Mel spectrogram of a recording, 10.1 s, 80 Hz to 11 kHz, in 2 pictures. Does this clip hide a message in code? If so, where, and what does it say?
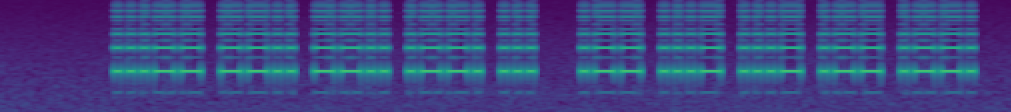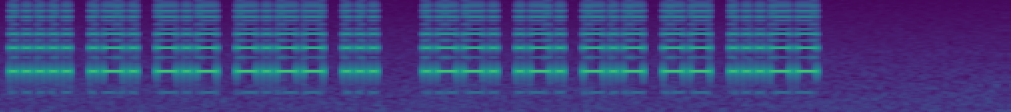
Yes: Morse code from 0.5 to 9.2 s, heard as electronic beeps, machine-sent, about 36 wpm, 1320 Hz. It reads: 3ZZPS WVVWP 5RKYS PRKM3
